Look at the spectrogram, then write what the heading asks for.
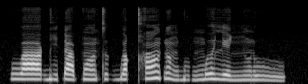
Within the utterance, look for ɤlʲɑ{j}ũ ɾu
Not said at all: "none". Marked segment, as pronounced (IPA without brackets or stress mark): ɲ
